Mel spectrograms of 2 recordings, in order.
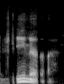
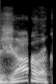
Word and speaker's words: genre: I didn't want this to get too far away, but I have a kid in my class said pronounce genre as Gener, G-E-N-E-R. – Gener. – And this is the punchline. It's a genre class.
